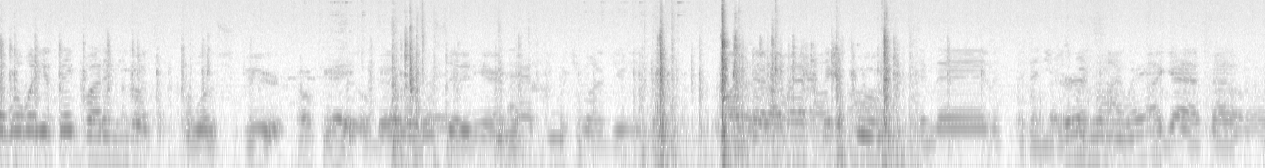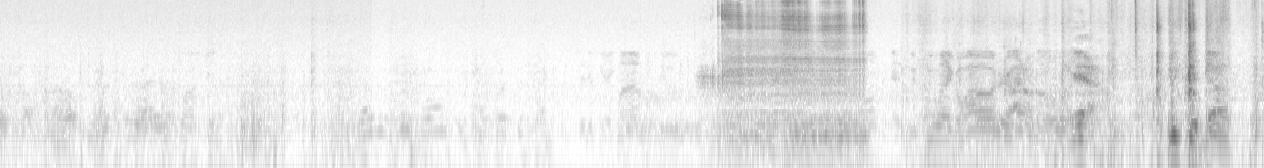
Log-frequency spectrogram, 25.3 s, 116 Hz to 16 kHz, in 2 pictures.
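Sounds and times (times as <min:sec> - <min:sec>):
speech: 0:00.0 - 0:14.9, 0:22.1 - 0:25.2
people talking quietly: 0:00.0 - 0:25.2
door being handled and opened with rattling scraping clatter: 0:19.6 - 0:21.4.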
